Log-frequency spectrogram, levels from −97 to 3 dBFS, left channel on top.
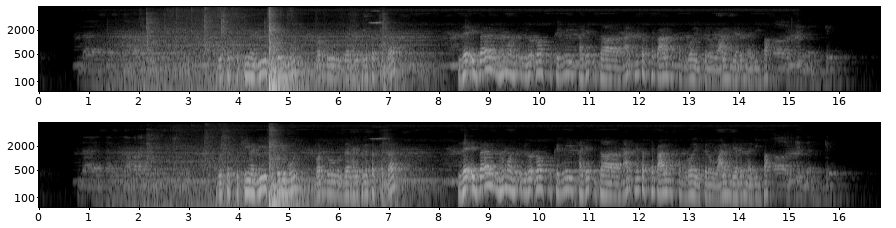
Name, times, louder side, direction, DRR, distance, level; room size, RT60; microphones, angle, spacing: sound 1, 0.7-15.2, left 2 dB, 30° left, 0.9 m, -60 dB
voice 1, 0.8-3.1 14.6-15.8, right 1 dB, 65° right, 0 dB, 1.3 m, -57 dB
Sliding door / Slam, 1.2-8.2, left 4 dB, 80° left, 0.4 m, -45 dB
voice 2, 3.5-7.2 8.4-14.6, right 3 dB, 35° right, 2 dB, 0.3 m, -41 dB
9.2 x 3.8 x 3.5 m, 1.3 s
head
